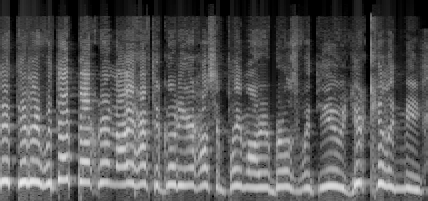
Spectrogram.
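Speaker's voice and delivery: high, squeaky little cartoon mouse voice. Reading Carmen Johnson's message to Death Dealer aloud on the show, in a Mickey Mouse voice. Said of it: "You sound like Mickey Mouse".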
